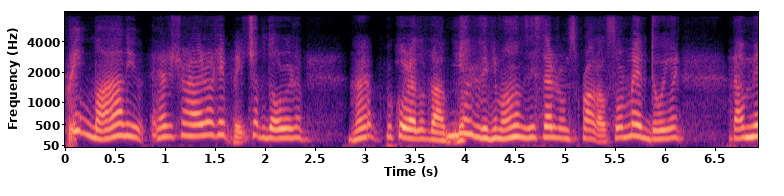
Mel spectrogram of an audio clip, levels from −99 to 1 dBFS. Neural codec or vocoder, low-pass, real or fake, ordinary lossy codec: codec, 16 kHz in and 24 kHz out, 0.4 kbps, LongCat-Audio-Codec, four codebook decoder; 7.2 kHz; fake; AAC, 32 kbps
